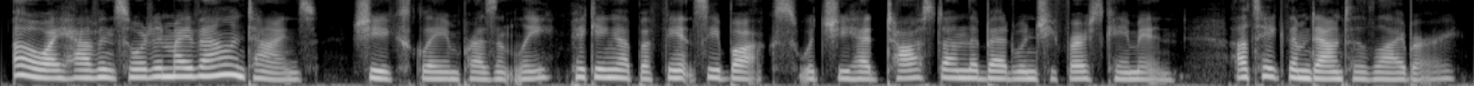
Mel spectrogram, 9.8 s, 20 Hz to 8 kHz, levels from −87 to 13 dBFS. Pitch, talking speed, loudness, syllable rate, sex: 215 Hz, 200 wpm, -18 LUFS, 5.2 syllables/s, female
